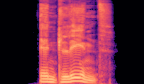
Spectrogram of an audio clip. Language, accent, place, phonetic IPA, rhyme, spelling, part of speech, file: German, Germany, Berlin, [ɛntˈleːnt], -eːnt, entlehnt, verb, De-entlehnt.ogg
- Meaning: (verb) past participle of entlehnen; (adjective) borrowed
